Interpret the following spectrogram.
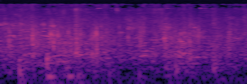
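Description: Footsteps of several people walking and shuffling into place, with indistinct chatter.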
